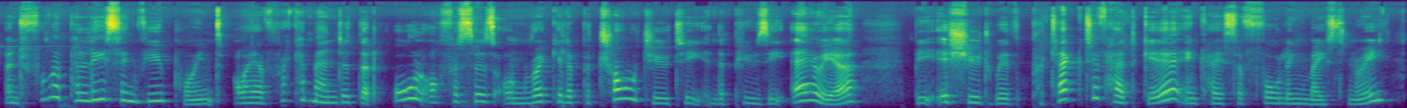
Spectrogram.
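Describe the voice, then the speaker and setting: A woman's voice: fairly high pitch, very animated, normal speed, a little mellow. A woman playing an earnest, officious village policewoman in an amateur comedy audio play, speaking in formal report language.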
